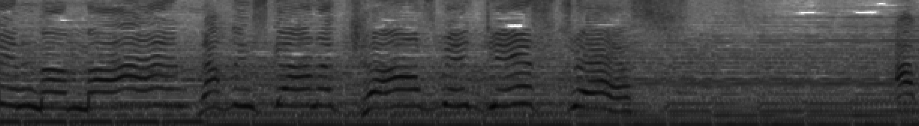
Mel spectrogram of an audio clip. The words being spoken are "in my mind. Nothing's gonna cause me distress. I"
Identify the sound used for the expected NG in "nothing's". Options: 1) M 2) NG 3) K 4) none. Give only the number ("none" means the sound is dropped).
2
